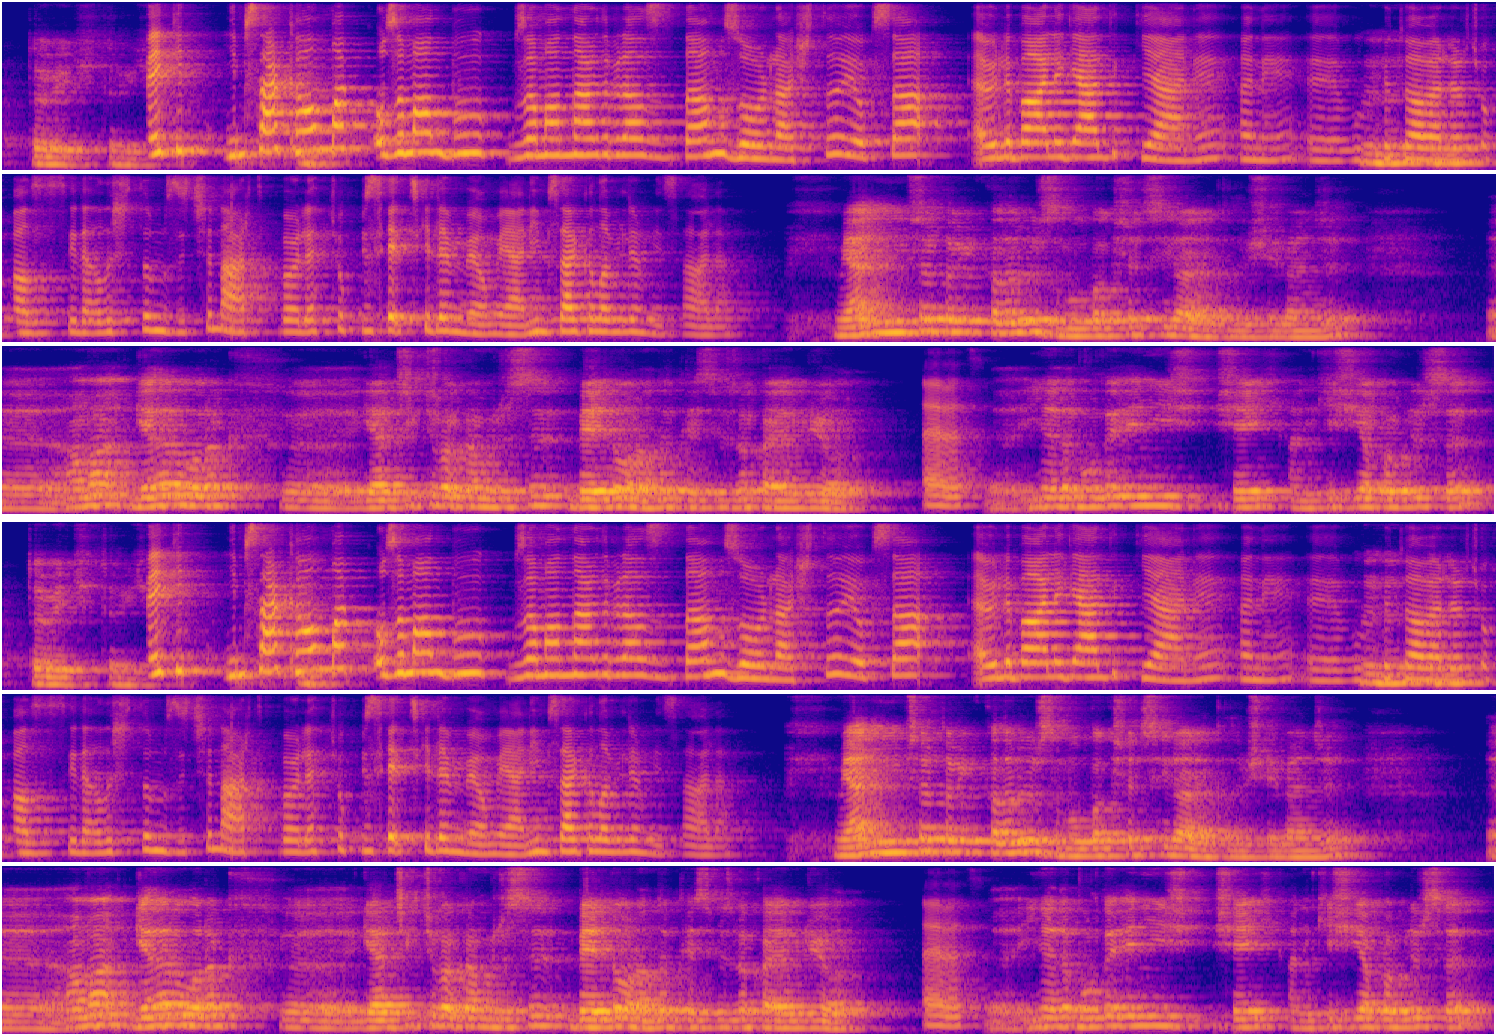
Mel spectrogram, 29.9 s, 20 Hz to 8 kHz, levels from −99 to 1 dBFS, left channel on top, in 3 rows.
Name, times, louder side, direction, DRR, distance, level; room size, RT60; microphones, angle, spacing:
voice 1, 0.2-0.9 9.0-9.7 15.5-18.9 19.9-25.6 26.5-29.7, equal, 85° right, -2 dB, 6.1 m, -22 dB
voice 2, 1.5-6.2 6.5-9.1 9.4-9.8 10.0-12.1 12.4-14.8 26.1-26.3, left 1 dB, 10° left, 8 dB, 1.3 m, -20 dB
14.0 x 11.0 x 5.8 m, 0.79 s
head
